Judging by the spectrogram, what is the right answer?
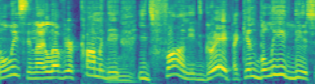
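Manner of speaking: put-on speaking with a Russian accent. Quoting a Russian man seated beside him on a plane: Russian accent. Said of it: "there's a Russian guy sitting next to me going".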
